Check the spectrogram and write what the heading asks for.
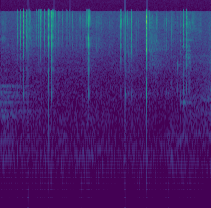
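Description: Near silence broken by a scattering of faint, sharp clicks and light taps, the loudest about three seconds in: small objects being handled on the altar.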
